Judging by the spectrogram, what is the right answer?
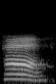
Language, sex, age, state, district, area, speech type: Bengali, female, 18-30, West Bengal, Cooch Behar, urban, conversation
